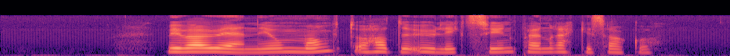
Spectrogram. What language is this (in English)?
Norwegian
